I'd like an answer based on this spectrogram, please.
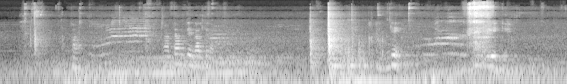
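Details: A neighbour's domestic cat at the door, meowing while a woman talks to it and feeds it chicken; several drawn-out, wavering meows come in bursts, mixed with her continuous Marathi chatter and a few sharp thumps.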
